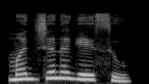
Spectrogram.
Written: ಮಜ್ಜನಗೆಯ್ಸು

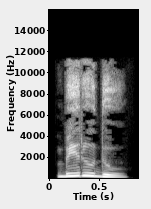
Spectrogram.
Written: ಬಿರುದು

